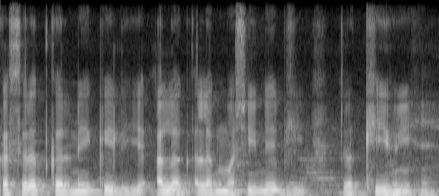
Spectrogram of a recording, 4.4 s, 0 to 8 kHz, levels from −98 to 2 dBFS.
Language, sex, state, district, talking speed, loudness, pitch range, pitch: Hindi, male, Uttar Pradesh, Lucknow, 135 wpm, -16 LUFS, 125-130 Hz, 130 Hz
